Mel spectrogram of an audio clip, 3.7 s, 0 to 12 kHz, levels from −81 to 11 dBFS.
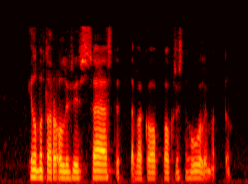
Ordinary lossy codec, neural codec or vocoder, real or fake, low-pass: AAC, 48 kbps; codec, 16 kHz, 4 kbps, X-Codec, WavLM features, trained on Multilingual LibriSpeech; fake; 7.2 kHz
